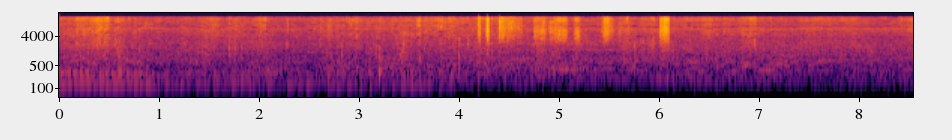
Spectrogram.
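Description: Weeds and plant stems being pulled by hand among cassava plants: a few sharp rustles and snaps about four to six seconds in. A low engine hum fades out in the first second.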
